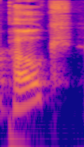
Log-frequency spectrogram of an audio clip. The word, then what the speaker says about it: poke: Pretty sure it was poke. It has an accent on the E.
